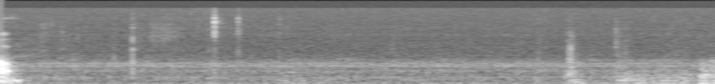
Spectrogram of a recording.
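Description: Near silence: room tone with a few faint, isolated clicks.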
